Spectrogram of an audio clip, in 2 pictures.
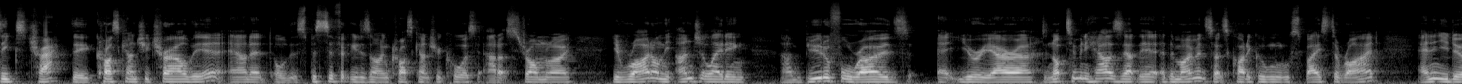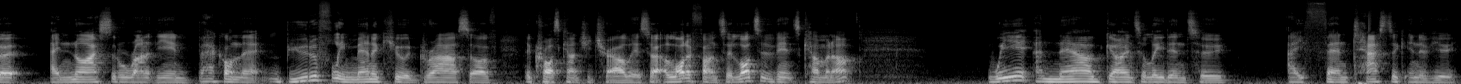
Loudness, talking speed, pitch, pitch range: -23 LUFS, 185 wpm, 115 Hz, 105-125 Hz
